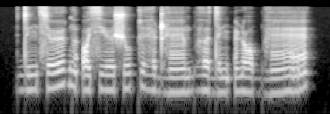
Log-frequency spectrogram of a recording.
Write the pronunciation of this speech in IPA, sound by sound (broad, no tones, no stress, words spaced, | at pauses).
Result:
dʏnʲsøː ɡə̃ʔɔsʲøːʃu kɪɦɛɖʱɛ̃ː bʱə dɛnʲʔə̃ɳɔ bʱɛ̃ː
